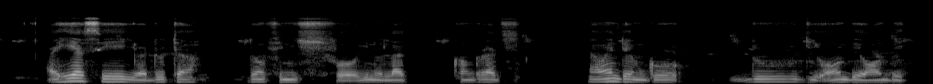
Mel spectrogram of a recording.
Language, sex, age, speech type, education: Nigerian Pidgin, male, 15-29, spontaneous, tertiary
